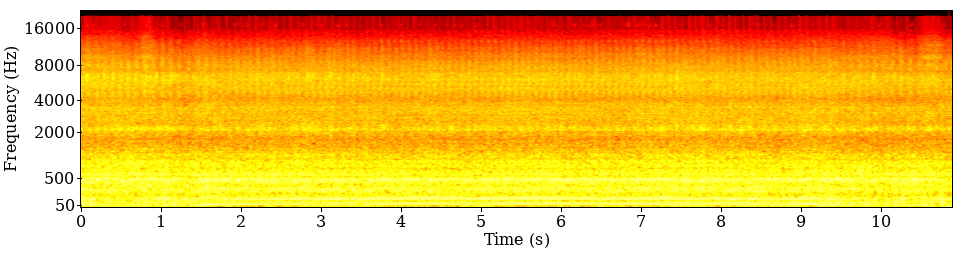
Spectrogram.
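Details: 1942 Chevrolet Blitz CMP 4WD truck, 216 six-cylinder petrol engine with Carter carburetor, gravity-fed fuel after sitting for years: even, steady idle, smooth low rumble, no knocks or misses; normal idle.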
